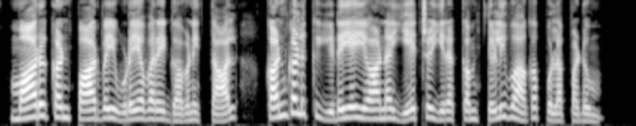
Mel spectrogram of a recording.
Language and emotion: Tamil, neutral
